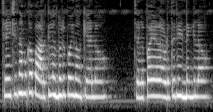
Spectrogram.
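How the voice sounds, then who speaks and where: A woman's voice: extremely high pitch, level tone, racing. A woman voicing a curious younger girl, a little sister, in a cartoon, eager and inquisitive. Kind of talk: cartoon voice acting.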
